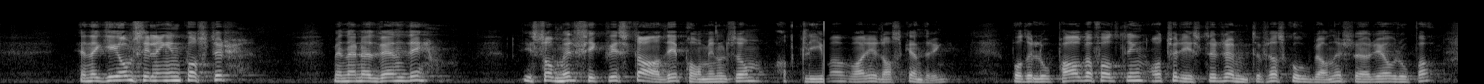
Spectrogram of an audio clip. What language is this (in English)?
Norwegian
